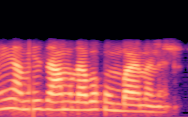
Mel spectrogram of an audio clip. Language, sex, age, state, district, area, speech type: Assamese, female, 30-45, Assam, Jorhat, urban, conversation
